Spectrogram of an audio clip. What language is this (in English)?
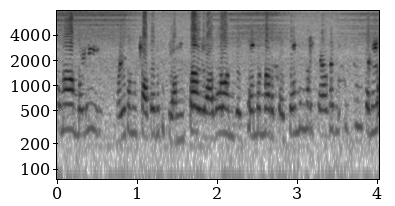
Kannada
